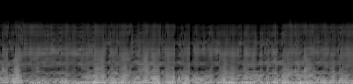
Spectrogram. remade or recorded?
remade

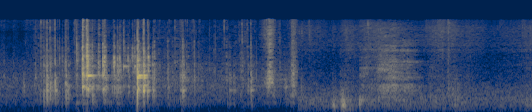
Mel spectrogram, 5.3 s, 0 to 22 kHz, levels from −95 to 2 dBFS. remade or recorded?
recorded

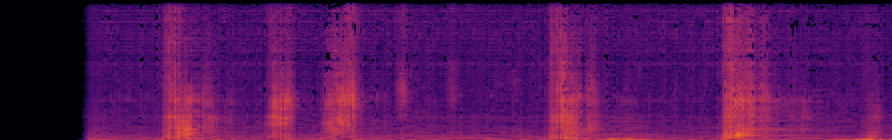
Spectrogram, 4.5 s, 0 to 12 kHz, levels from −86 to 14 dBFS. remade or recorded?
remade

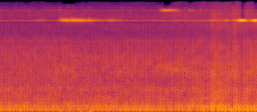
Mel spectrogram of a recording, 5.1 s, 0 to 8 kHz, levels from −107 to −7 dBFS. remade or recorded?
remade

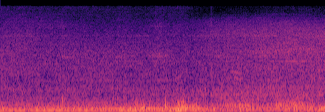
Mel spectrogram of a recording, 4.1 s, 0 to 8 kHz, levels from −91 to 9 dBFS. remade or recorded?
recorded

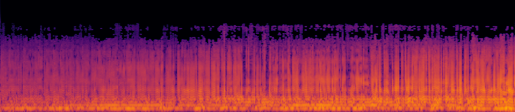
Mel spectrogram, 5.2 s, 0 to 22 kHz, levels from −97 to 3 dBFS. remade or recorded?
remade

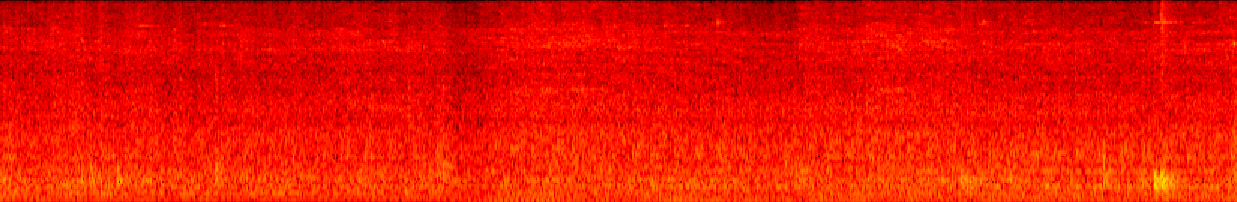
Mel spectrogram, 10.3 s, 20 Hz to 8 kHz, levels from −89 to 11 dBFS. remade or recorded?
recorded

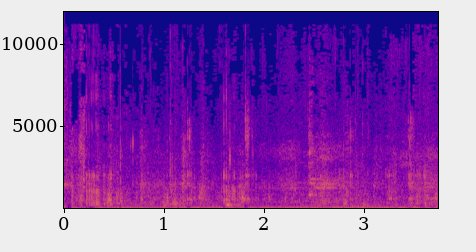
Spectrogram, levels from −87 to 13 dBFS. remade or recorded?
recorded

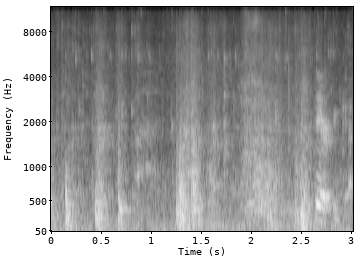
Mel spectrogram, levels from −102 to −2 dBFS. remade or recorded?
recorded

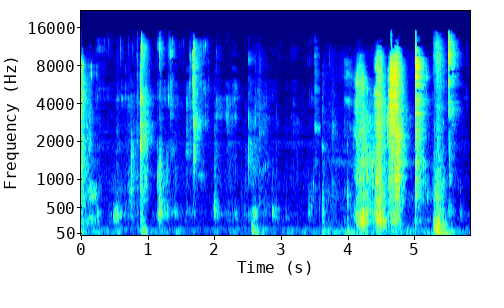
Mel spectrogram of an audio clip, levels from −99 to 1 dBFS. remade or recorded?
recorded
